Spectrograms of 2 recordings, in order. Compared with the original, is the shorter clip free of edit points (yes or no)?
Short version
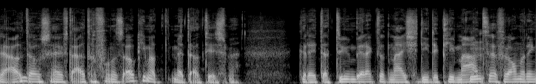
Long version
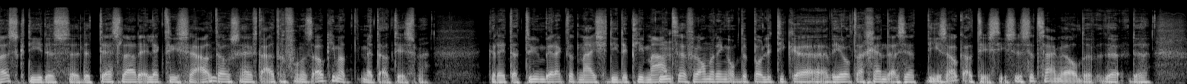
yes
